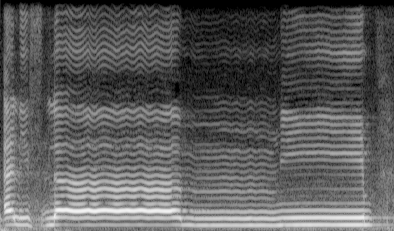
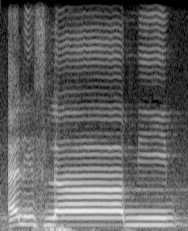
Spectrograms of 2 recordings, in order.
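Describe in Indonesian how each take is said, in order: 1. Sambungan lam-mim berdengung dan ditahan. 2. Sambungan lam-mim tidak berdengung. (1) "Maka kita oh dengung" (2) "Dia kata tak, lam kepada mim itu ada dengung"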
